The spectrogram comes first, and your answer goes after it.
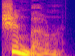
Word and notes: shinbone: British English

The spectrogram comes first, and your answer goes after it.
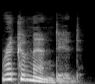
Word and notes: recommended: British English

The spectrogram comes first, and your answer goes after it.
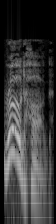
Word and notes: roadhog: British English

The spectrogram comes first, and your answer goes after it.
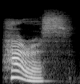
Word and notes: harass: British English

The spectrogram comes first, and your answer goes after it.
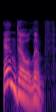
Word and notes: endolymph: British English

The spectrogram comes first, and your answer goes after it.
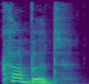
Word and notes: cupboard: British English

